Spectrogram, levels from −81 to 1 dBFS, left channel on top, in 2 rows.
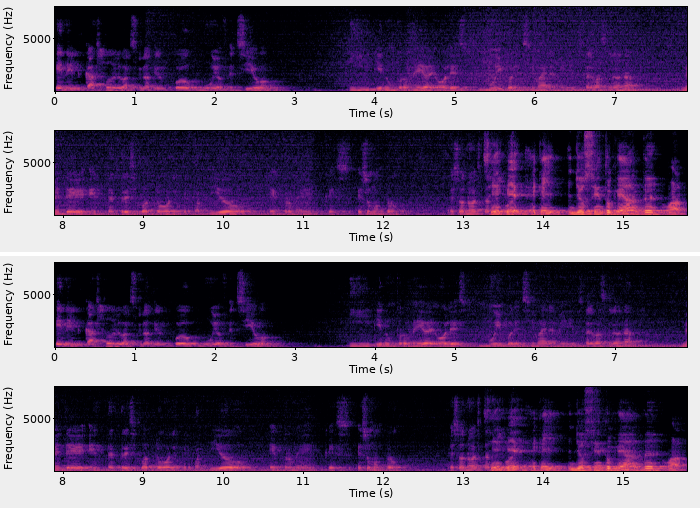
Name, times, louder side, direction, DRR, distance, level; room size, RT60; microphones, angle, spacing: voice 1, 0.0-2.7 3.7-7.2 7.8-10.3 10.6-12.2 12.8-13.7, right 1 dB, 5° right, 2 dB, 1.7 m, -35 dB
sound 1, 1.1-13.7, left 1 dB, 80° left, 1.7 m, -43 dB
voice 2, 13.3-15.7, left 2 dB, 60° left, 2 dB, 1.5 m, -25 dB
14.5 x 6.7 x 7.6 m, 0.87 s
head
